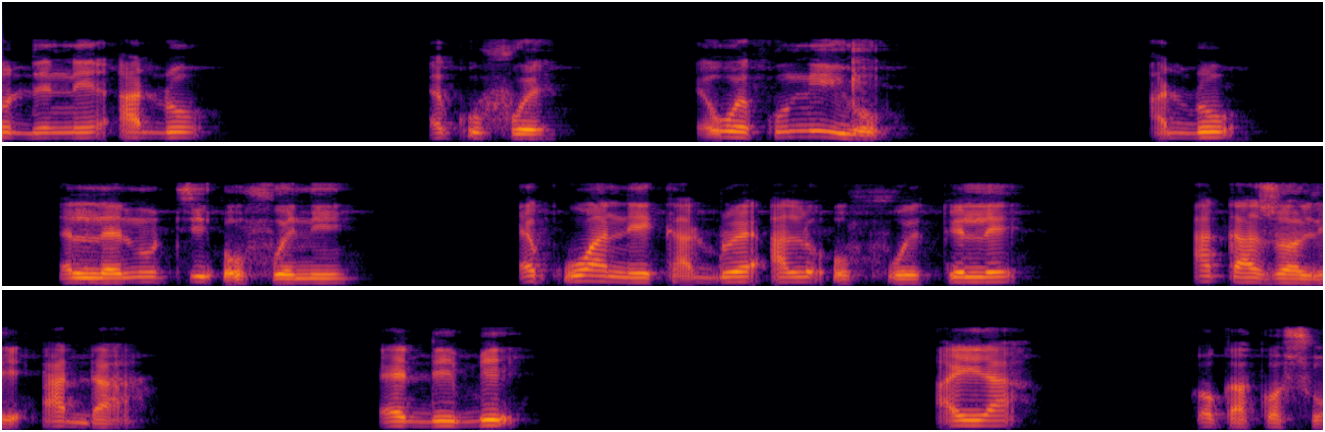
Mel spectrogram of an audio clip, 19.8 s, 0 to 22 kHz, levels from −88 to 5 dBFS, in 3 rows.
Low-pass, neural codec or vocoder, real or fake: 7.2 kHz; codec, 16 kHz, 16 kbps, FunCodec, trained on LibriTTS, 50 frames a second; fake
